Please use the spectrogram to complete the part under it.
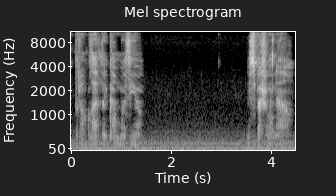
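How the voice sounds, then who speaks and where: A man voicing a calm, devout male alien assassin in an ASMR romance roleplay, whispering in slow, hushed, formal phrases. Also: close to an everyday voice. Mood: tender. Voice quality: gravelly whisper.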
